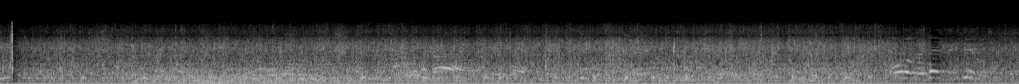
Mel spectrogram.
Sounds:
Boat, Vehicle, Speech

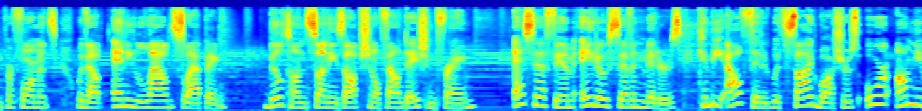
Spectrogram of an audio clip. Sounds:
Music, Speech

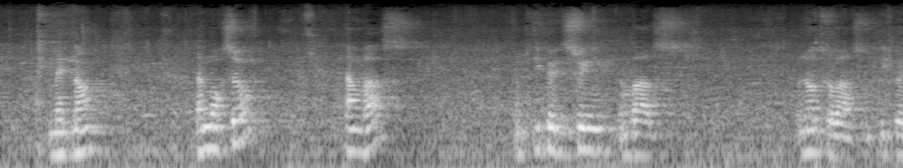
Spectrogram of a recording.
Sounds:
Speech

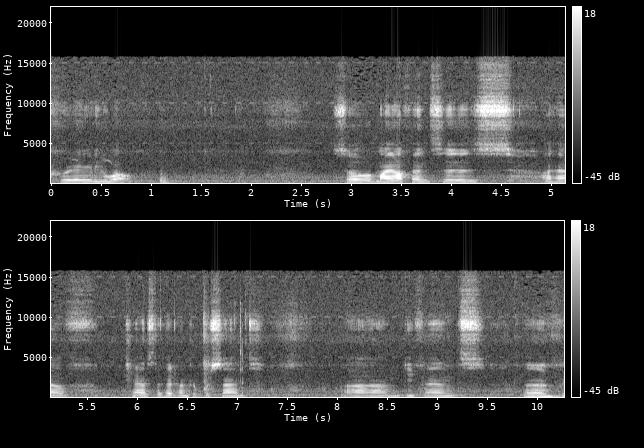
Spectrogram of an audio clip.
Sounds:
Speech

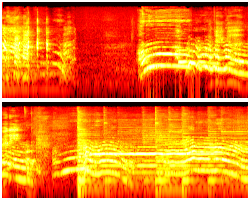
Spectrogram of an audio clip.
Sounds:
Acoustic guitar, Dog, Speech, Animal, Whimper (dog), Musical instrument, Music, Bow-wow, Guitar

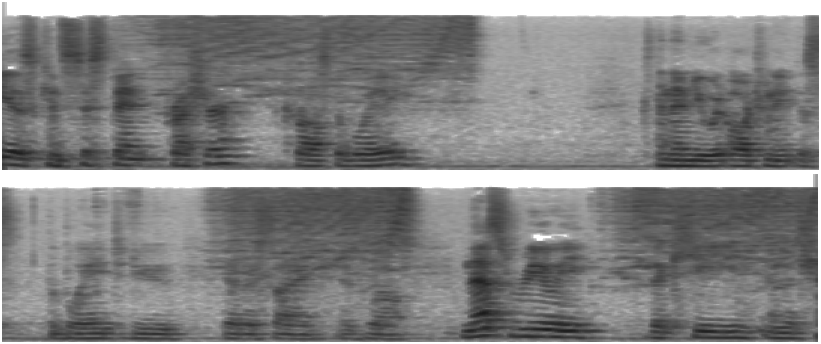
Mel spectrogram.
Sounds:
sharpen knife

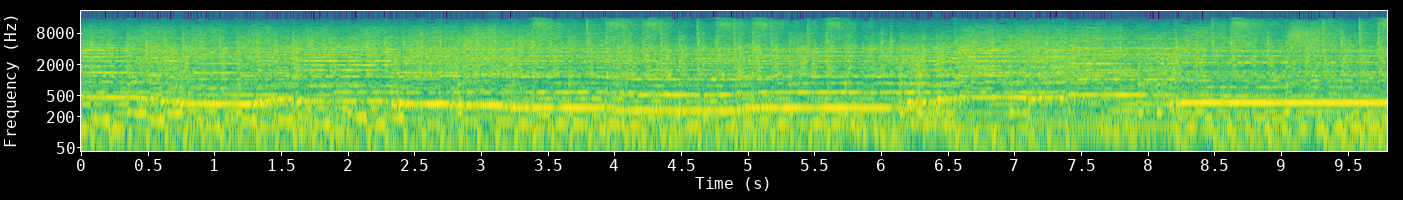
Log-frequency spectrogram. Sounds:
Musical instrument, Music, Guitar, Bass guitar, Plucked string instrument

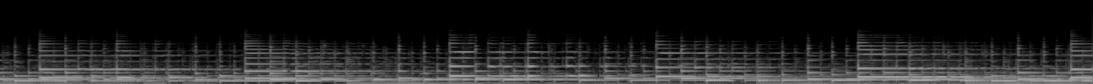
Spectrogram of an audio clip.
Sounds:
Music

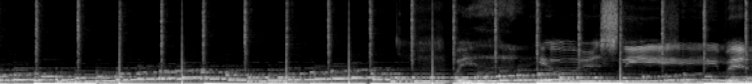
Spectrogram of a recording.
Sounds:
Music

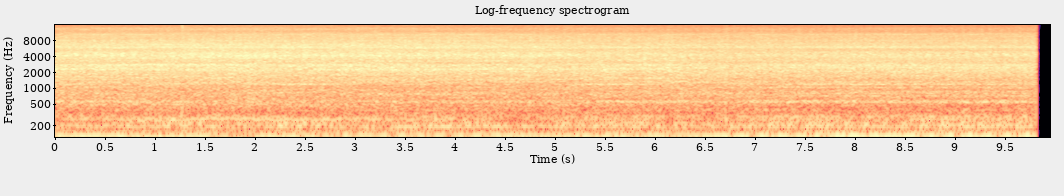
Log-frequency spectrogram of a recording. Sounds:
Car, Vehicle

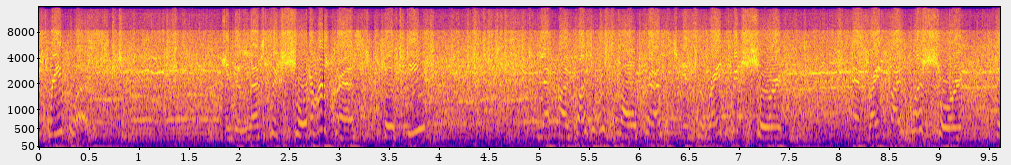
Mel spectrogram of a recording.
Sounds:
Car, Vehicle, Speech

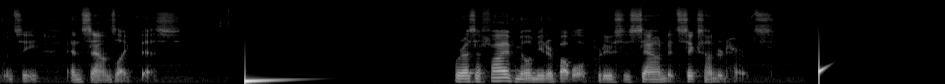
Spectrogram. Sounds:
Speech, Synthesizer

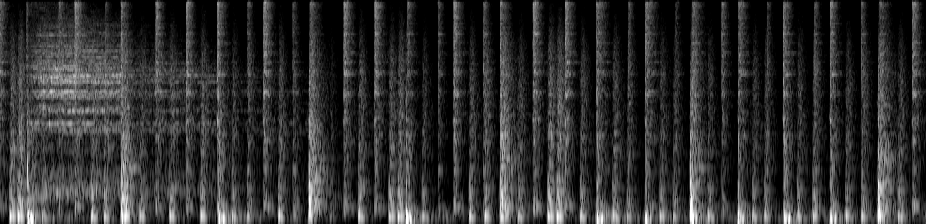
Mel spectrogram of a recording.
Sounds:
playing snare drum

